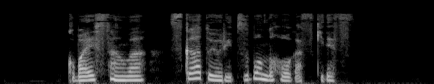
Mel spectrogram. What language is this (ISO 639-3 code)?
jpn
